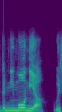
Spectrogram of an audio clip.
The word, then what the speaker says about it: pneumonia: is the letter with silent like the new pneumonia with silent p is silent pneumonia so same thing apnea we just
